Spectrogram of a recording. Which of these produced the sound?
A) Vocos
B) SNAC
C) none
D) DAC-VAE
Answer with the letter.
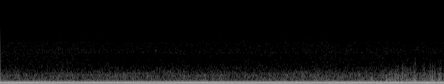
C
